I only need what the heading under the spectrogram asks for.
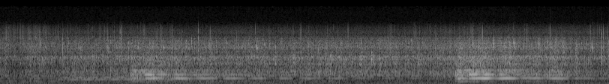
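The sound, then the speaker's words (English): Steady rain hisses evenly throughout, with a low droning tone swelling in twice in the background, briefly near the start and again toward the end. No one speaks. “How long do we have to stand here in this confounded rain?”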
